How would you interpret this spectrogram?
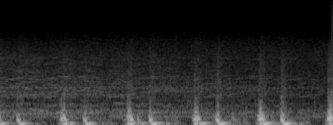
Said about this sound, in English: This is the beat of a human heart. Sit very still and listen. Is your heart beating in this same rhythm? You are experiencing the heartbeat of a dying man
